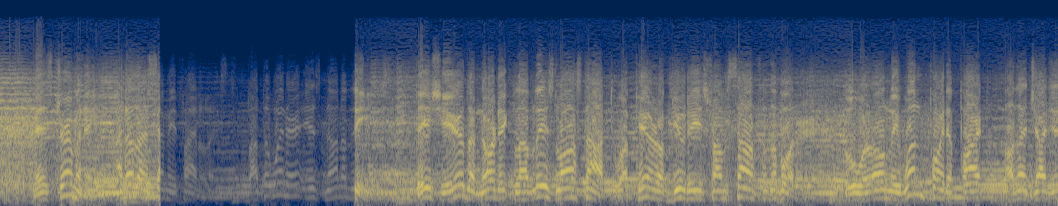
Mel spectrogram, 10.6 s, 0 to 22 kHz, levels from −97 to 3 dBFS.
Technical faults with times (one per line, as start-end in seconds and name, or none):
1.61-3.56 audio dropout to a faint residue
